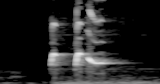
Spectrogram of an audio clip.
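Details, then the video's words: Sooty-headed bulbul lure song, a clear whistled note, then two more close together with the last slurring downward and fading, soft low murmur behind. "KICAU BURUNG KUTILANG EMAS GACOR"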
